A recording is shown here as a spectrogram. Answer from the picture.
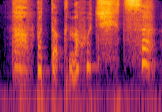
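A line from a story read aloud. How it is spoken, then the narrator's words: Moaning. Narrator (Russian): простонала Лесли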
